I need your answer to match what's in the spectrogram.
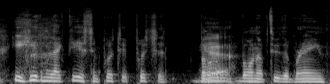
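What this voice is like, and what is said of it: Bad Mike Tyson impression. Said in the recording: “worst Mike Tyson impression I've ever heard”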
